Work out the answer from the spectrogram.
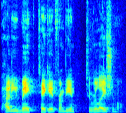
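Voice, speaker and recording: A man's voice: on the low side, animated, brisk, a bit bright. A man hosting a podcast interview, friendly, often repeating his guest's answers back. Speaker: podcast host.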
